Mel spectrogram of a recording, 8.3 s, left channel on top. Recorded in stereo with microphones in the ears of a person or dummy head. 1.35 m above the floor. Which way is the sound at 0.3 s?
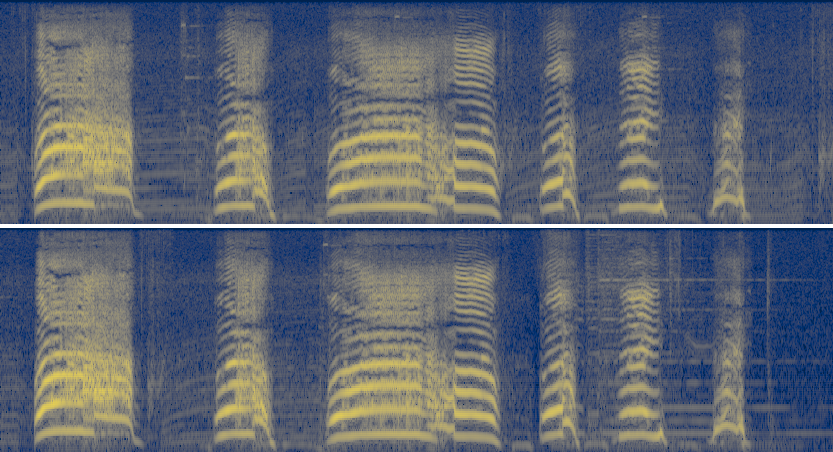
10° right (ahead or behind).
